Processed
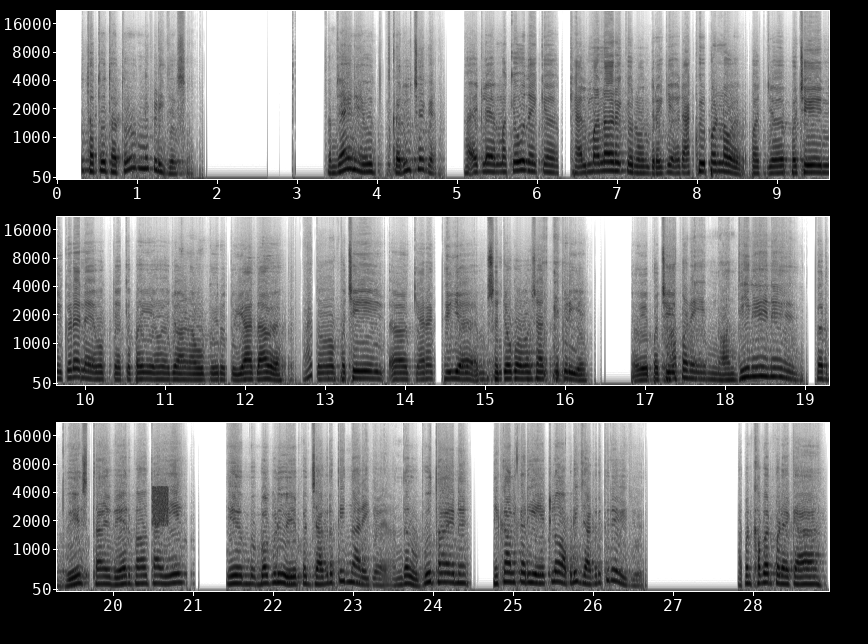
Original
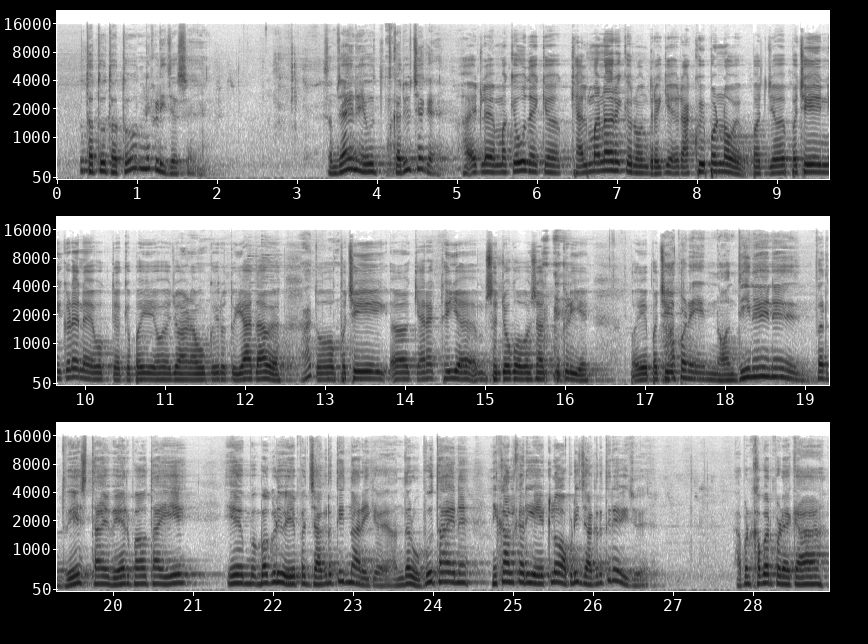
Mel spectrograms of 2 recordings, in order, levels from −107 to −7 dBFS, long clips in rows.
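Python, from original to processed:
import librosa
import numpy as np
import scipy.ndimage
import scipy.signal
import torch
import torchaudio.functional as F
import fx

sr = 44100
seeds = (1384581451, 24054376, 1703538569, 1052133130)

y = fx.vibrato(x, sr, rate_hz=0.4, depth_cents=76.0)
y = fx.backlash(y, sr, play_db=-27.0)
y = fx.spec_paint(y, sr, seeds[0], shape='noise', start_s=20.48, length_s=0.21, low_hz=1800.0, high_hz=4600.0, level_db=-27.0)
y = y * 10.0 ** (7.0 / 20.0)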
